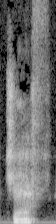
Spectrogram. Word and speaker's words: Gef: Um, he couldn't spell, uh, so it was phonetically G E F. It's uh, Jeff.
